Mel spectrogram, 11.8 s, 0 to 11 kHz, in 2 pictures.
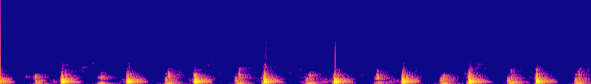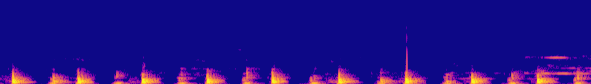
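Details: Strong, regular paired heart sounds at about 90 beats per minute: a normal heartbeat recovering after exercise.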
